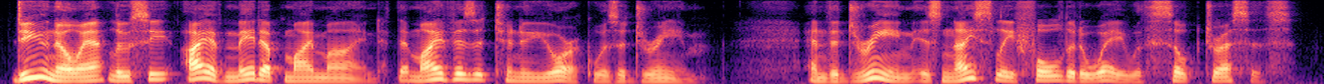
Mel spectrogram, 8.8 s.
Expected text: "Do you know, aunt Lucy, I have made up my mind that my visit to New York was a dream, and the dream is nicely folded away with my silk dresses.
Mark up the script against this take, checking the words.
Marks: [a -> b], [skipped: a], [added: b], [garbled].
"Do you know, aunt Lucy, I have made up my mind that my visit to New York was a dream, and the dream is nicely folded away with [skipped: my] silk dresses.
